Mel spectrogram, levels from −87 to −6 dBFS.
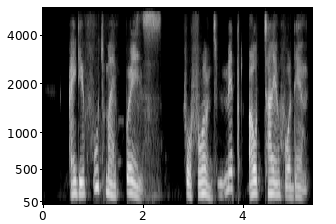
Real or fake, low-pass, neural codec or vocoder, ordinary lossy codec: fake; 5.4 kHz; codec, 16 kHz, 2 kbps, X-Codec, HuBERT features, trained on general audio; none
